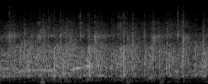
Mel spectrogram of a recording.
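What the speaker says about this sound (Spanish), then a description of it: "Dale un aplauso a Cristo con gozo." A church congregation breaks into steady, dense applause during a Spanish-language sermon, a continuous wash of many hands clapping that carries from start to finish.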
